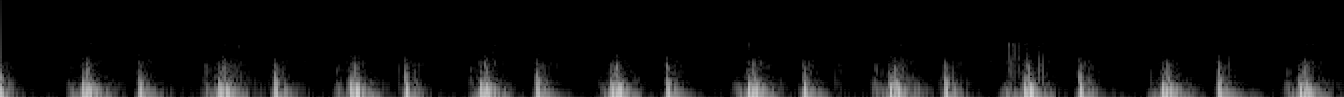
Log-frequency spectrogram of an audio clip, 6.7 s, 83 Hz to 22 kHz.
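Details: Male heartbeat: steady paired low lub-dub thumps, about 88 beats a minute, regular; normal heartbeat.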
